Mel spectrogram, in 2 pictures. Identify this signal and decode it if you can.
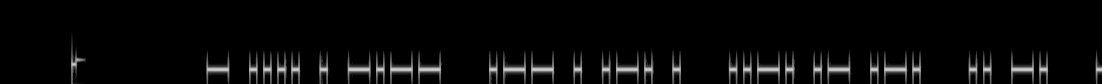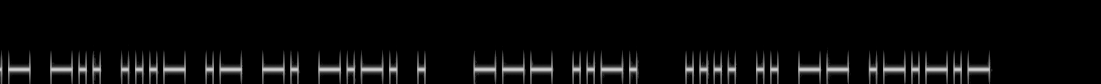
Morse code, heard as a keyed tone, about 17 wpm, 700 Hz. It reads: THEY WERE FAR IN ADVANCE OF HIM.
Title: Sentences from Top 1400 Words 17wpm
